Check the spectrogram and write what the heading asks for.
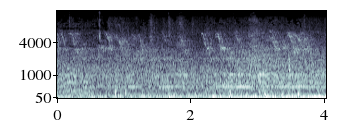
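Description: Horse's hoofbeats on the soft dirt footing of an indoor arena, faint scattered thuds over a steady low rumble.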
